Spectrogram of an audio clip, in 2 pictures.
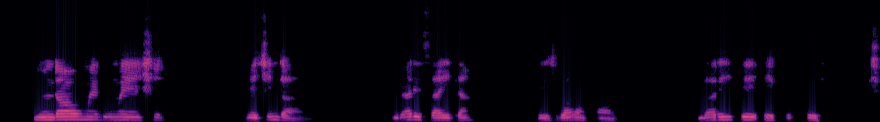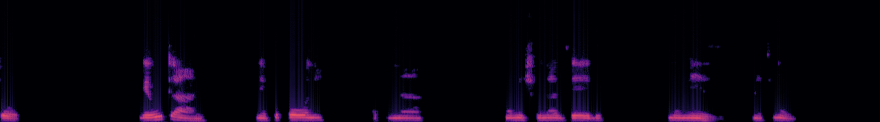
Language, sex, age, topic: Ndau, female, 36-49, health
